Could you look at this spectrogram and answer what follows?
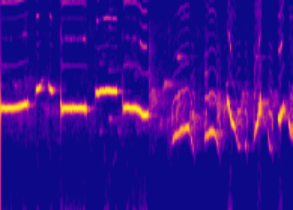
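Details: White-rumped shama song used to prompt a reluctant bird: long pure whistles alternating between two pitches, then a jumble of quicker, warbling slurred notes.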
